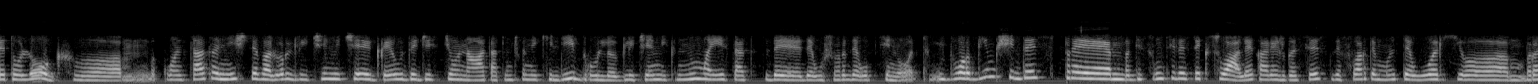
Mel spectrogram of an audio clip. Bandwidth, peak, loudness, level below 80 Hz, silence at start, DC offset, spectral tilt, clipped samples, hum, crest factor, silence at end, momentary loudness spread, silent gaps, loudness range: 7.8 kHz; -6 dBFS; -23 LUFS; -54 dBFS; 0 s; under 0.1%; -7.5 dB/octave; under 0.1%; none; 16 dB; 0 s; 6 LU; none; 3 LU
